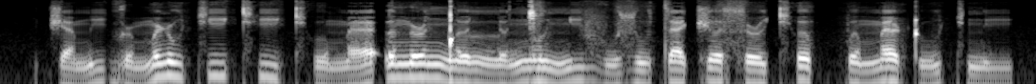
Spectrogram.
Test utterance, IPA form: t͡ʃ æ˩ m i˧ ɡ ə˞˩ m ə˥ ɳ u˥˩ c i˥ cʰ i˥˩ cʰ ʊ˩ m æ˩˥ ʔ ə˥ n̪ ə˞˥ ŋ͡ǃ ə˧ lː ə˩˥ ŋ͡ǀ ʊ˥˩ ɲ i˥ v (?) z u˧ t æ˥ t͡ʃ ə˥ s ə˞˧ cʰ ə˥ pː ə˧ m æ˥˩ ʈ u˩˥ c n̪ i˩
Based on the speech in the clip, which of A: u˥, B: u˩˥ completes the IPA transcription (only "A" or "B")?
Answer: B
